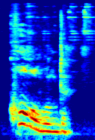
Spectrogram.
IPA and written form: kɔːld (called)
